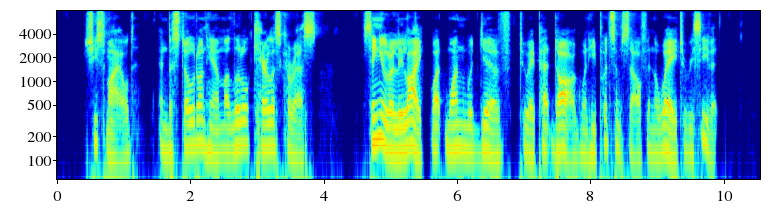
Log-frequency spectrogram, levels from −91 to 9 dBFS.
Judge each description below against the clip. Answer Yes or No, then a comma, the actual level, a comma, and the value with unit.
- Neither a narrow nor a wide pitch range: Yes, average, 3.3 semitones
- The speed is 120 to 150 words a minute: No, average, 170 wpm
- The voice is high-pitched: No, low, 135 Hz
